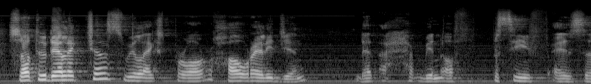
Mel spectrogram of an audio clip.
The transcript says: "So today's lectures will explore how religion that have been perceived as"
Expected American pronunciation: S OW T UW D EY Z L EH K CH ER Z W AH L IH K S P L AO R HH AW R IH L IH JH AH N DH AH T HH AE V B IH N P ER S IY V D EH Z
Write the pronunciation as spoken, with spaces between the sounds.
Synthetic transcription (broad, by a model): S OW T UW D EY L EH K CH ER S W AH L IH K S P L AO R HH AW R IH L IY JH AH N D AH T HH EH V B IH N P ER S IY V EH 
